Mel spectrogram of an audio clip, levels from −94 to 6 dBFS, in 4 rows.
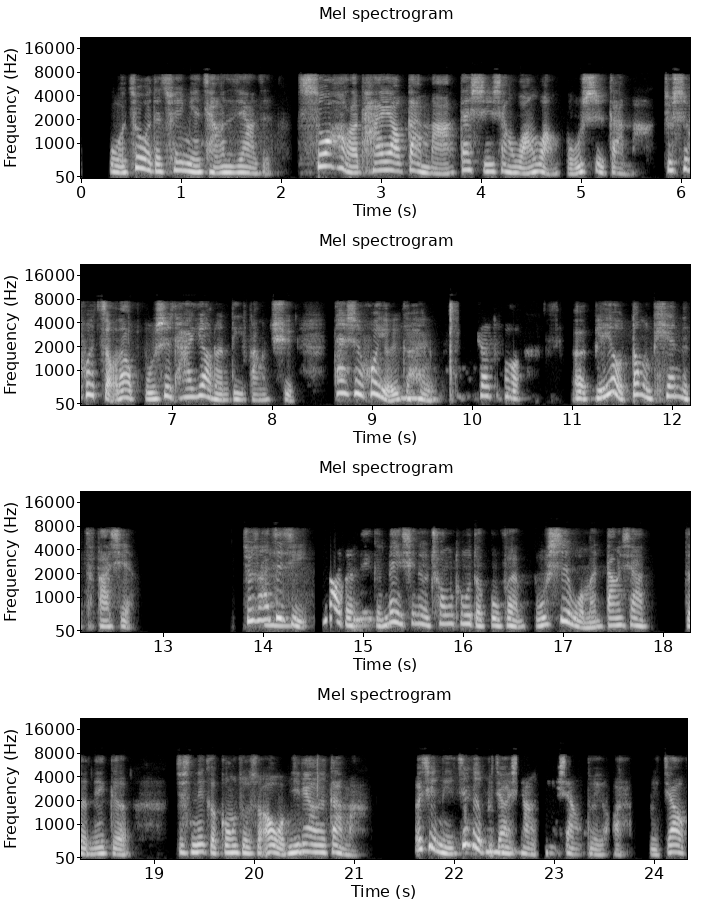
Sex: female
